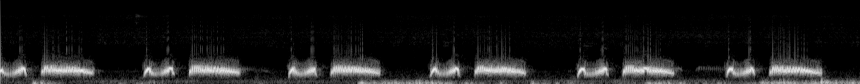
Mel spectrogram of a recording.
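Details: A female spotted dove calls to a male in a long run of cooing. A quick double note leads each steady drawn-out coo, repeated about every one and a half seconds, with low background rumble in the second half.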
